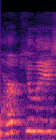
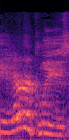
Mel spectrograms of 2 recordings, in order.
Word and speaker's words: Heracles: No, Hercules is the Roman pronunciation. It would be Heracles in the Greek.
